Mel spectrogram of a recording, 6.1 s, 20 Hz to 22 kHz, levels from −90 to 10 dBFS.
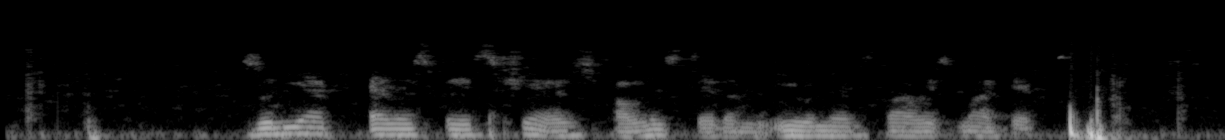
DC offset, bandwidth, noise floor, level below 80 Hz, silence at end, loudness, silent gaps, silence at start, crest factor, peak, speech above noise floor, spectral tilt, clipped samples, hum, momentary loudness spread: under 0.1%; 5.4 kHz; -58 dBFS; -38 dBFS; 0.45 s; -31 LUFS; none; 0.15 s; 24 dB; -6 dBFS; 27 dB; -10.5 dB/octave; under 0.1%; none; 17 LU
